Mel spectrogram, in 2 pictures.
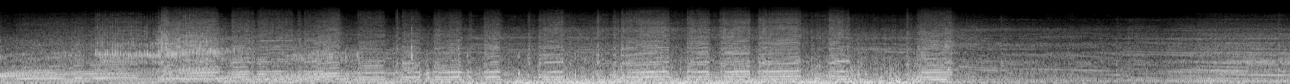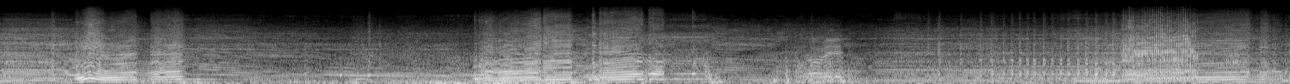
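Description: A motorcycle revs hard and rides near and loud, its engine rising and falling through repeated acceleration sweeps and gear changes, with a brief easing off midway before pulling strongly again.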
